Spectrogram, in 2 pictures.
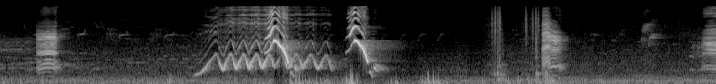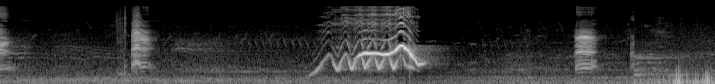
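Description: Hill myna calling: short sharp calls every two or three seconds, and two loud warbling whistles that rise and then drop sharply, one a few seconds in and one about sixteen seconds in.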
